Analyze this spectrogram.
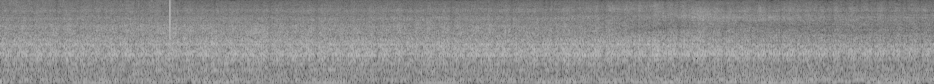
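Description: Diesel-electric engine of an SRT QSY-class locomotive running steadily with a low, uneven throb as the locomotive creeps slowly along the track during shunting.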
